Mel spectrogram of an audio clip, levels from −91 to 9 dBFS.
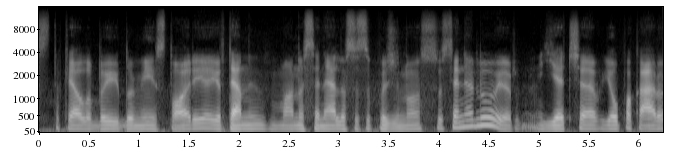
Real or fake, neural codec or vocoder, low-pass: fake; autoencoder, 48 kHz, 32 numbers a frame, DAC-VAE, trained on Japanese speech; 14.4 kHz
